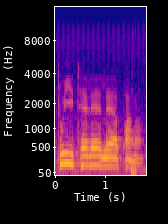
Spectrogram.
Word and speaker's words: Tuiteleapaga: Tuiteleapaga. You were swearing. No, I was sweating. I wasn't swearing. Okay, wise guy, you pronounce it. Tuiteleapaga. That's all there is to it?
